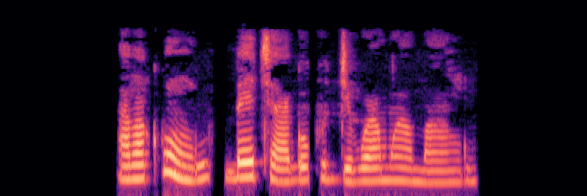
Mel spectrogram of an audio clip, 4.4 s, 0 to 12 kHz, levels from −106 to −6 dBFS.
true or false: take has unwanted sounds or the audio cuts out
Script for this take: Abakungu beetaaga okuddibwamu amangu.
false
